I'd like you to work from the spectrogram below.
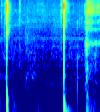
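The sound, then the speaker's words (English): A person imitates a female cicada's slow clicking with a few sharp, isolated clicks spaced far apart, each brief and crisp against near silence. “The female cicadas just click really slowly, so it's just like”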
